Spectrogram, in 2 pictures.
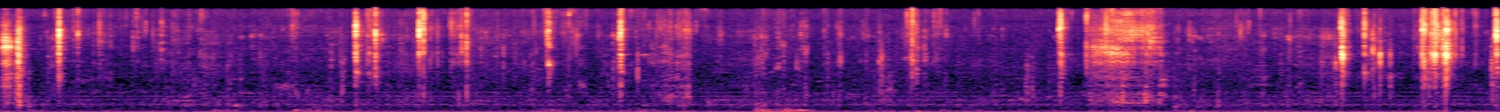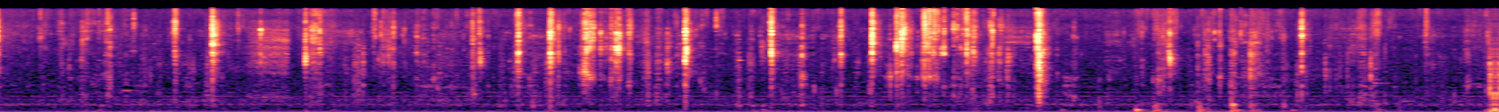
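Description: A person chewing and biting into chicken and rice with crispy fried onions: irregular crunches and short sharp mouth clicks, one after another.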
